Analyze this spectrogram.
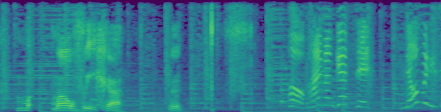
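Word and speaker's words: Mavuika: Seriously, I had a hard time trying to pronounce it until I've actually heard it from the trailer video. Malvika.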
